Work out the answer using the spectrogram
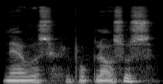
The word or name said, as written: n. hypoglossus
